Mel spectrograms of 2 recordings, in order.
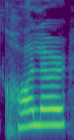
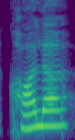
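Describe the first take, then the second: First: The ending has an r sound, American style. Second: The ending is a plain schwa, British style.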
